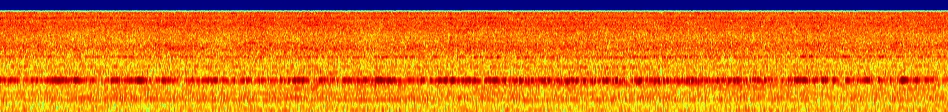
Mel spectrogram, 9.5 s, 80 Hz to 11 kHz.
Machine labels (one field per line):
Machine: fan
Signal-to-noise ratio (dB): -6 dB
